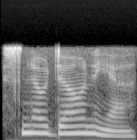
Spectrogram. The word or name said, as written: Snowdonia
